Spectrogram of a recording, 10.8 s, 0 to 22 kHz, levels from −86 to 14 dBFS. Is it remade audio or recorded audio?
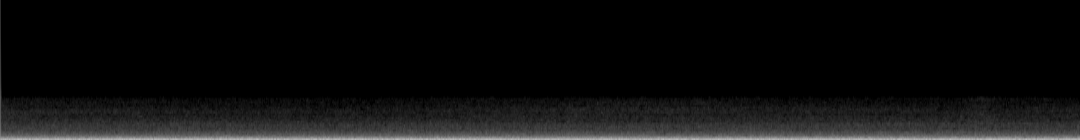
recorded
